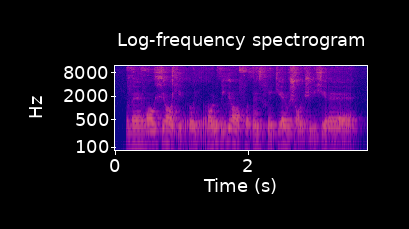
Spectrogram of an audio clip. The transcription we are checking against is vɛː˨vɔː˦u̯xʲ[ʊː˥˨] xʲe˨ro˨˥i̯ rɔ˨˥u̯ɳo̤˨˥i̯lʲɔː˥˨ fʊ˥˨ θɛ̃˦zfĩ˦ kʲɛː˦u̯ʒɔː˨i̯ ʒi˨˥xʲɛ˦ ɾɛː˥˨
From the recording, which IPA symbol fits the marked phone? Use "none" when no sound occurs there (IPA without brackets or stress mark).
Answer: ɔː˥˨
